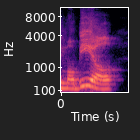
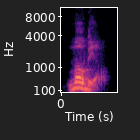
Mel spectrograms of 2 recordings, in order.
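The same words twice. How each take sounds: First: The stress is on the second syllable. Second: The stress is on the first syllable. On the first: This is how an outsider says it. "where I say mobile" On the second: This is how the locals say it. "they say it mobile ... accent is on the mo, not the beal"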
